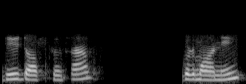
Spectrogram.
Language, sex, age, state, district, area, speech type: Urdu, female, 45-60, Uttar Pradesh, Rampur, urban, conversation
